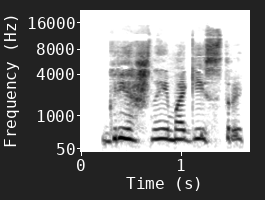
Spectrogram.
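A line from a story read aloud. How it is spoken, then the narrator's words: Despairing groan. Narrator (Russian): с отчаянием простонал Мелифара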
